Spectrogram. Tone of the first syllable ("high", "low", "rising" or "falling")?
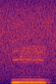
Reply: high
